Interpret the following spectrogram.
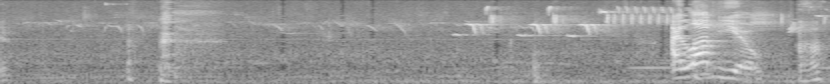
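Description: A songbird singing a run of quick, high chirping notes about halfway through, followed near the end by a short burst of a person's voice.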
